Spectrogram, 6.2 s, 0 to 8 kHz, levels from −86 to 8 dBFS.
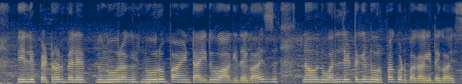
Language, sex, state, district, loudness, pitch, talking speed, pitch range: Kannada, female, Karnataka, Dharwad, -14 LUFS, 215 Hz, 185 wpm, 200-225 Hz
